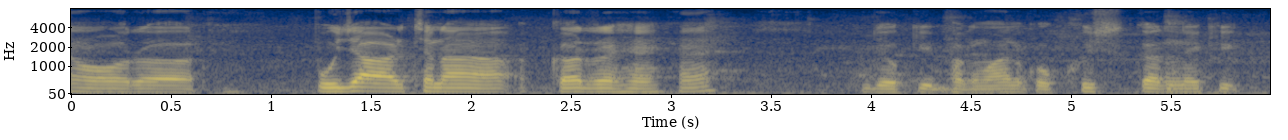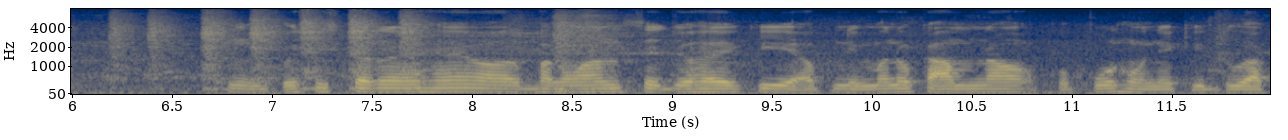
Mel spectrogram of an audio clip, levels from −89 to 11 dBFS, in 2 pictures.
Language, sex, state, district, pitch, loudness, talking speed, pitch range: Hindi, male, Uttar Pradesh, Gorakhpur, 115 Hz, -19 LUFS, 160 wpm, 110-125 Hz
